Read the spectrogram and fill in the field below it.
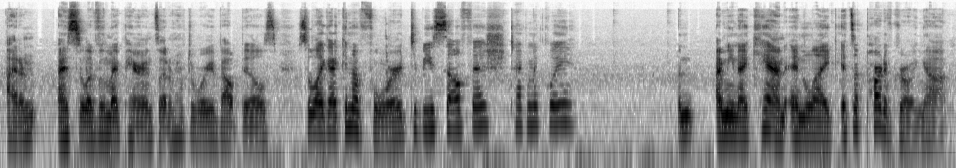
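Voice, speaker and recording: A man in his twenties chatting casually, a bit congested and slightly raspy, rambling with fillers and restarts. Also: on the high side, animated, a little fast, slight background noise. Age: 20s. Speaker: Sims YouTuber. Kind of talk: casual story time chat.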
